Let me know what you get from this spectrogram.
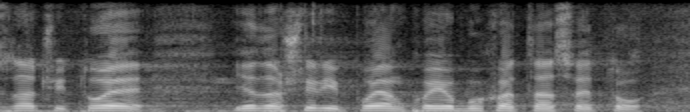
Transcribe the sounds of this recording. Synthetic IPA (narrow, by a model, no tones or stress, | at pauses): znaːt͡ʃit̪oːje | jed̪anʃiɾipo̞jamko̞jiːo̞buxʋat̪asʋe̞t̪o̞ː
